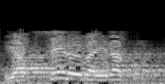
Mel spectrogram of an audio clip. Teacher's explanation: قرأ عاصم ويعقوب بفتح الياء وكسر الصاد مخففة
